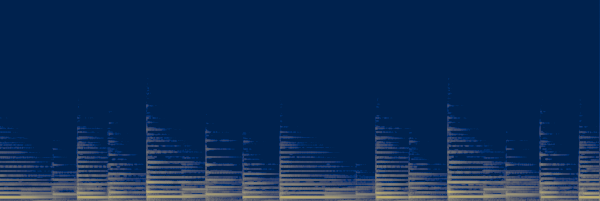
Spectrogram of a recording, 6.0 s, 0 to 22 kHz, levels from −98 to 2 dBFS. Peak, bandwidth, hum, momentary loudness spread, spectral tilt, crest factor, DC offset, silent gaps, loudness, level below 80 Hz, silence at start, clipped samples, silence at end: -14 dBFS; 6.6 kHz; none; 10 LU; -4.5 dB/octave; 16 dB; under 0.1%; none; -30 LUFS; -70 dBFS; 0 s; under 0.1%; 0 s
